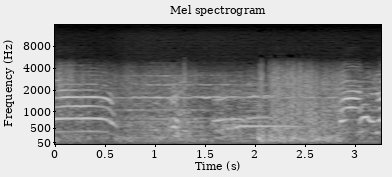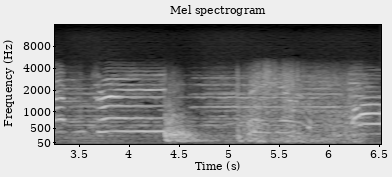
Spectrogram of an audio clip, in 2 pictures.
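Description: Cannon-fire sound effects: three rough blasts, the first longer, about two, four and a half and five seconds in, over held pitched music notes.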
